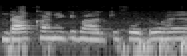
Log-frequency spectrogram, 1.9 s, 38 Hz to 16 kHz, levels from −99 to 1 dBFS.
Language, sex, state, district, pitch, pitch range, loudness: Hindi, female, Bihar, Darbhanga, 250 Hz, 240-260 Hz, -29 LUFS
